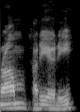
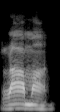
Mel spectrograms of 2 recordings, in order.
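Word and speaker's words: राम: Krishna Krishna Krishna ram ram actually Ram is in Hindi the actual Sanskrit pronunciation is Rama so when when the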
